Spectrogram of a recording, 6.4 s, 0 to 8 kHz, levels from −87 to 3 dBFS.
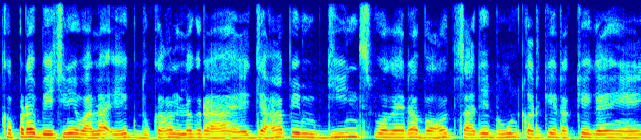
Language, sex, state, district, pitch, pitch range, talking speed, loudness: Hindi, male, Bihar, Gaya, 185 Hz, 180-205 Hz, 180 wpm, -18 LUFS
